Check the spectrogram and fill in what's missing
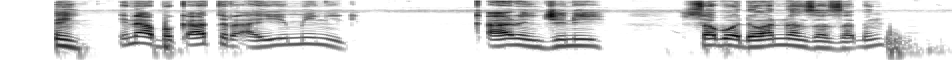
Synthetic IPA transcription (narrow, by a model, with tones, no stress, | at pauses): ɪ˦˨ŋʔɪ˦naː˨bʊ˨kʼaː˦tɐ˨rʔa˨ji˦mɪ˦ni˨ | kʼaː˦ɽɪ˨nd͡ʒɪ˦niː˦ | sɐ˦boː˨da˨wɐ˦nːɐ˨nzɐ˨zɐ˨ɓɪ˦ŋ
